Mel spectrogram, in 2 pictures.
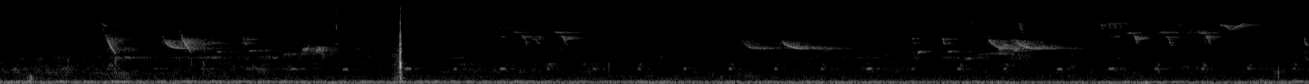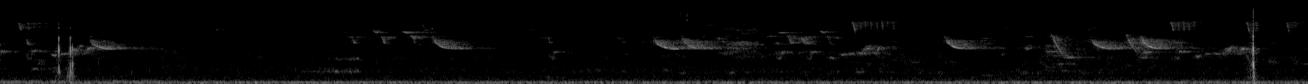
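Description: Small birds chirping over and over, each call a short note falling in pitch, busiest in the second half, over a steady low rumble. Three sharp clicks stand out, the loudest about four seconds in.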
